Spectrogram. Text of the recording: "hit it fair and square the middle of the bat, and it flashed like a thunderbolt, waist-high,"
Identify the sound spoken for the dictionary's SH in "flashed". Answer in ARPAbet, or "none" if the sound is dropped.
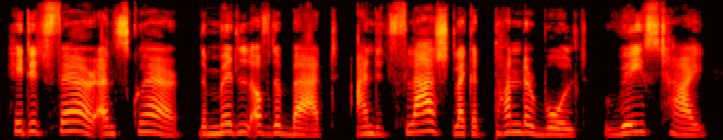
SH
